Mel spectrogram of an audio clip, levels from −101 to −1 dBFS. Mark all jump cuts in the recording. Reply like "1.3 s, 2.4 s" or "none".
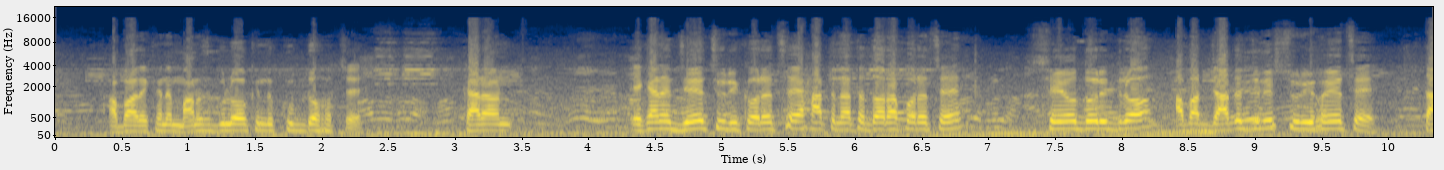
3.6 s

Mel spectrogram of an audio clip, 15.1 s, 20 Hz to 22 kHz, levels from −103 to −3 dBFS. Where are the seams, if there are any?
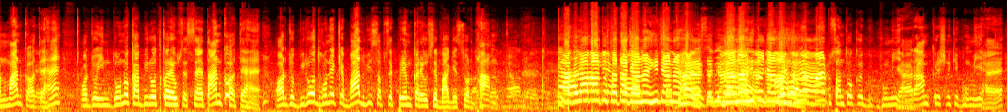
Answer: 8.4 s, 12.4 s

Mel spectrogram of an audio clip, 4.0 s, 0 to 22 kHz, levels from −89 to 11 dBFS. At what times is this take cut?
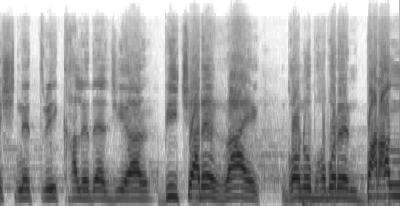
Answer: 1.6 s

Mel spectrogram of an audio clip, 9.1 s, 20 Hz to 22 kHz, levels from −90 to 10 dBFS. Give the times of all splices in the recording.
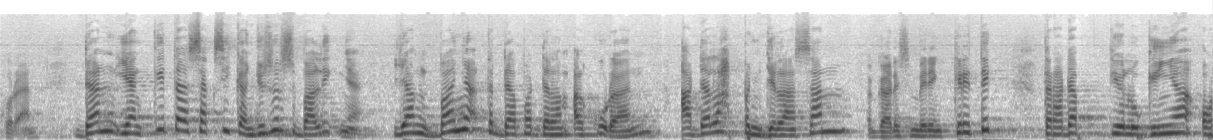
2.8 s, 4.9 s, 6.5 s

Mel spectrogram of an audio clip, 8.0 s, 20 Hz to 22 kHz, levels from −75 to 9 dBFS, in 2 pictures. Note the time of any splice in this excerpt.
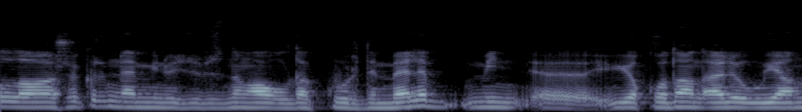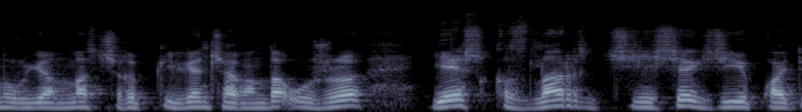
none

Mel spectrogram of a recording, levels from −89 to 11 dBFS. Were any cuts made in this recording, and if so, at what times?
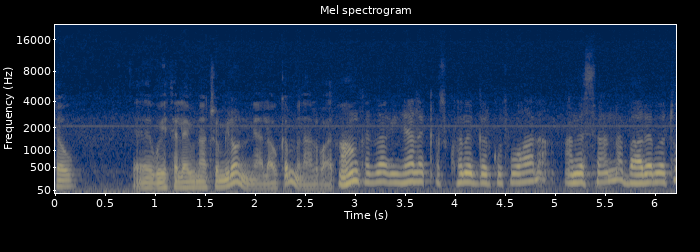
2.7 s

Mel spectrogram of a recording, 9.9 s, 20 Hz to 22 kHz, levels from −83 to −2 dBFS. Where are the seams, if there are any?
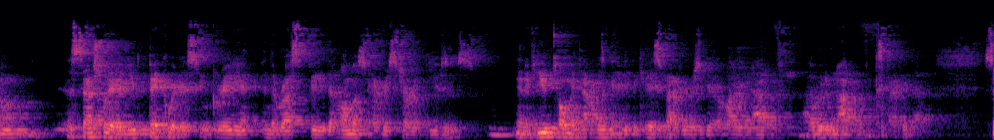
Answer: none

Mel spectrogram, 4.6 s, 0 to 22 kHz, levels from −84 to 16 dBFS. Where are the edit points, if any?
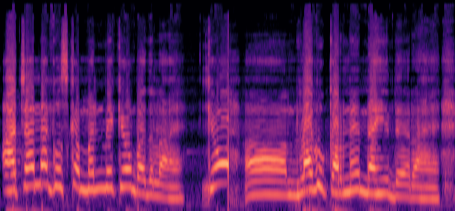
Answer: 2.3 s

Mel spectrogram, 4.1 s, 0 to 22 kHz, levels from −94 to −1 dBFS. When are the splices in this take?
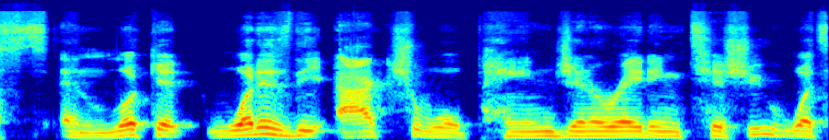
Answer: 1.0 s

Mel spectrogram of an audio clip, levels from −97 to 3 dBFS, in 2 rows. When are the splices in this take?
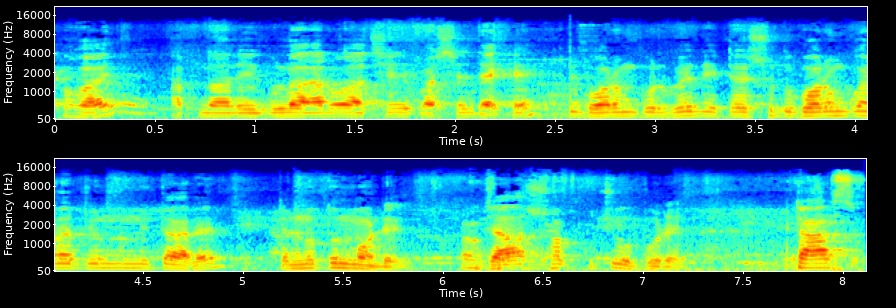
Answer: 2.6 s

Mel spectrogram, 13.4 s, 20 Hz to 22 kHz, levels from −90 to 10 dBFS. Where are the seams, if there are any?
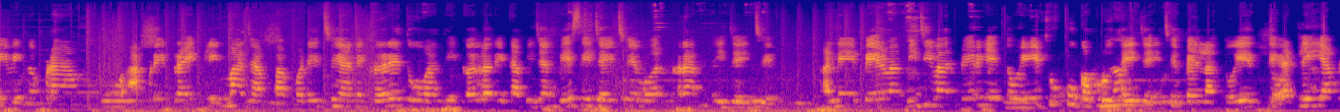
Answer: none

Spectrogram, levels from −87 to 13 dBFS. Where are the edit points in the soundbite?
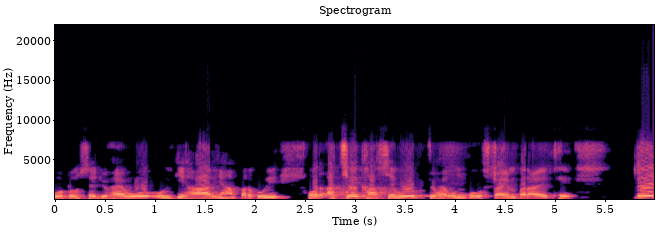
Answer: none

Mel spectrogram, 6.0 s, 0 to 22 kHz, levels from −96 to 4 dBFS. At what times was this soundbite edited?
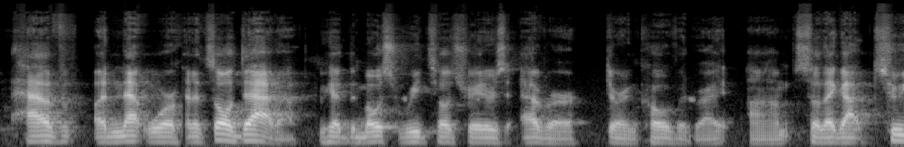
1.2 s, 2.0 s, 4.9 s

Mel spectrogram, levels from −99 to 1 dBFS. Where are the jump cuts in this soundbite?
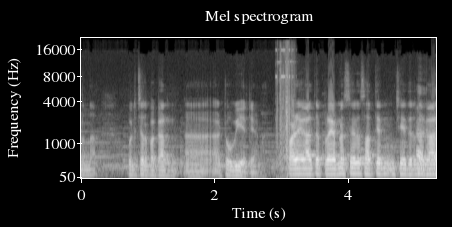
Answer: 3.0 s

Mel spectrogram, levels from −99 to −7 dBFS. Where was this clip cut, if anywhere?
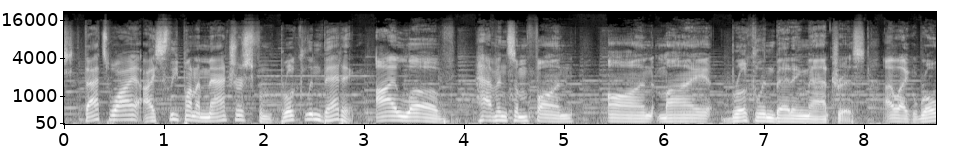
3.0 s

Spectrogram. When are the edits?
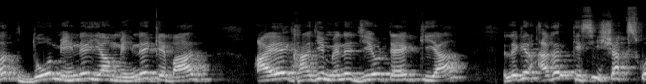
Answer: none

